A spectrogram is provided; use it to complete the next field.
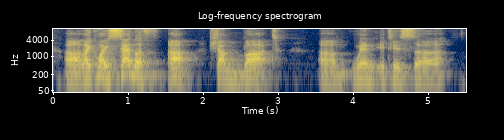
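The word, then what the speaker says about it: שבת: And so, I very gladly and particularly pronounce the doubling. So, I never say Shabbat. I always say Shabbat.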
